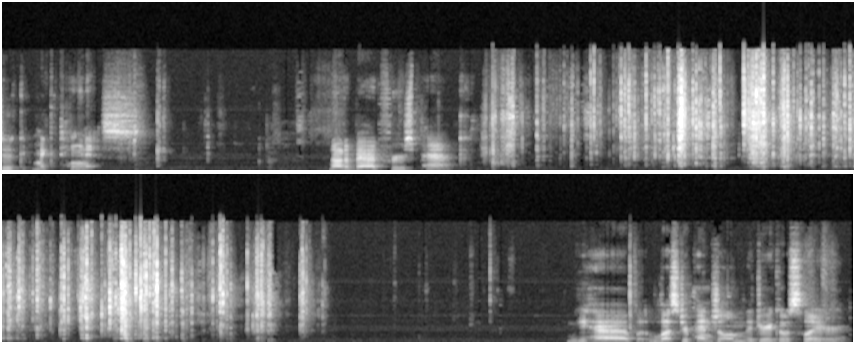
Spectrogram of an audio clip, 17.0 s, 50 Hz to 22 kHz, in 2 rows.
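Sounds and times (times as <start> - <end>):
foil wrapper crinkling and tearing: 4.8 - 11.8.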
